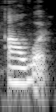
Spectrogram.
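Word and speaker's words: hour: We waited for over, over dash আওয়ার, right?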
